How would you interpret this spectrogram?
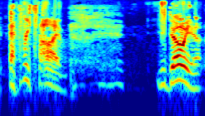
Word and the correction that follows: Euodia: someone help me out here. You know, I even read this out. I had the computer read it out loud to me so I wouldn't butcher it. And I was sitting at home, practice saying, Euodia. There it is. I got it.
